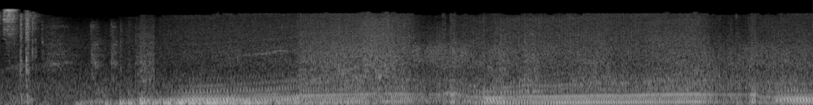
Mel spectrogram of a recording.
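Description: A quad bike engine starts and revs.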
